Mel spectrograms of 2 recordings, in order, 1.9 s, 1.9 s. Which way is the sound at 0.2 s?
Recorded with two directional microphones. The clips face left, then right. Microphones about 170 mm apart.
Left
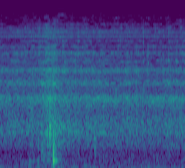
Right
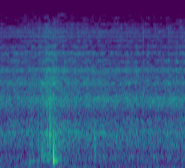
10° right (ahead or behind).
